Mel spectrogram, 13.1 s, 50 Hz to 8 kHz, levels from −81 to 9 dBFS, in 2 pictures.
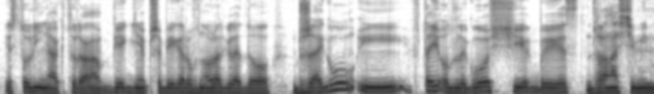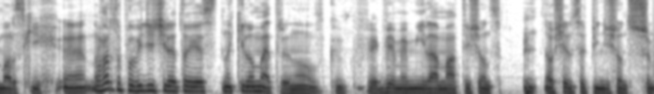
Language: Polish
